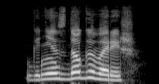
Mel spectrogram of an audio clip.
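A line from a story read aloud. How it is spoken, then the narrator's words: Skeptical hum. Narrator (Russian): Она хмыкнула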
